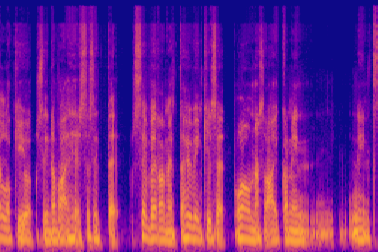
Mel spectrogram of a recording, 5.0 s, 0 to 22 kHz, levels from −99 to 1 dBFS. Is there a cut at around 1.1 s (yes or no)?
no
